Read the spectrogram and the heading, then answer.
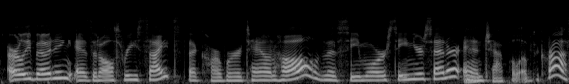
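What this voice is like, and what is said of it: Stuffy, congested voice. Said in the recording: “I have a bit of a cold, so please excuse the stuffiness. ... Oh, it's there.”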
